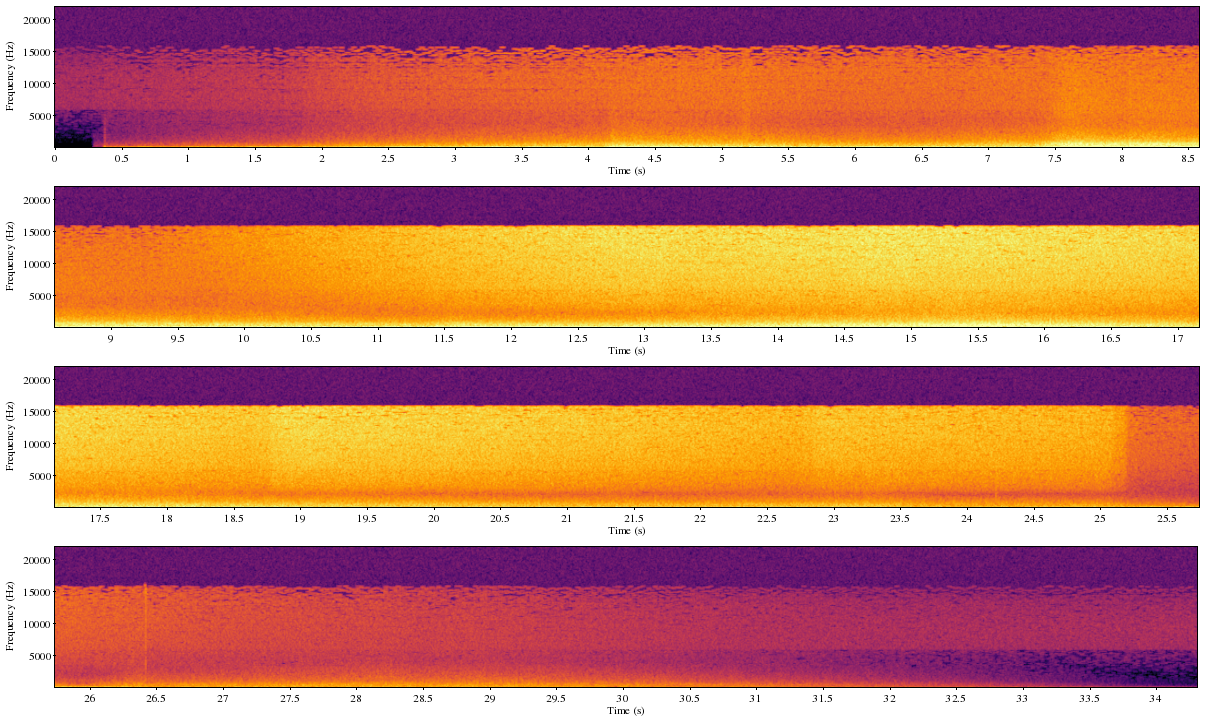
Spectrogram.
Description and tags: Custom ambiance sound. Made in Audacity
cloudy, whispy, blow, space, eerie, aftermath, suspence, rainy, ghost, somber, town, ambiance, shuttle, wind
